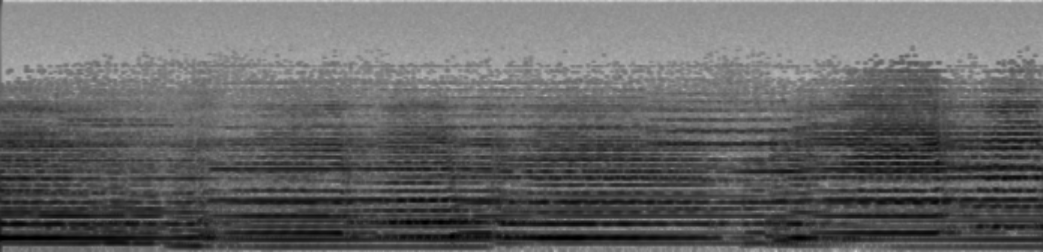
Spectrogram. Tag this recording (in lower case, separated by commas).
cello, bowed string instrument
